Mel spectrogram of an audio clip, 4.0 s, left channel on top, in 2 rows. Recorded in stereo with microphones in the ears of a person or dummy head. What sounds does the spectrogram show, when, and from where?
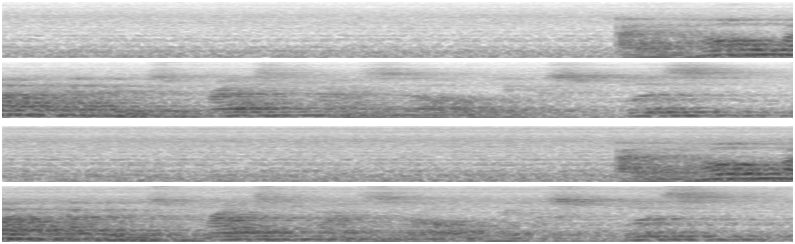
1.5 s a man speaking: centre (ahead or behind), 0.9 m; by 3.9 s 20° right (ahead or behind), 2 m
